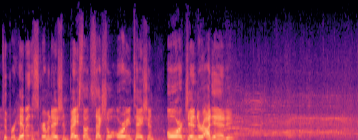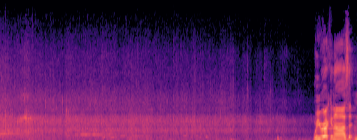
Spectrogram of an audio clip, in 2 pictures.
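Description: A man speaks emphatically through a microphone in a large echoing hall.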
